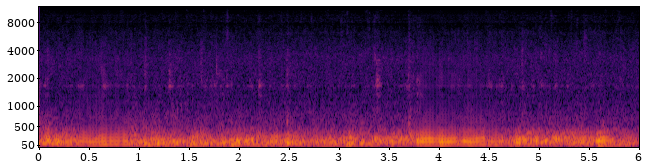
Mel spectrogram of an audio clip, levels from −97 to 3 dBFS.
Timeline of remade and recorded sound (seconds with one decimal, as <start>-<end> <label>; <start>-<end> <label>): 0.0-0.4 recorded; 0.4-0.9 remade; 0.9-3.8 recorded; 3.8-4.6 remade; 4.6-6.0 recorded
